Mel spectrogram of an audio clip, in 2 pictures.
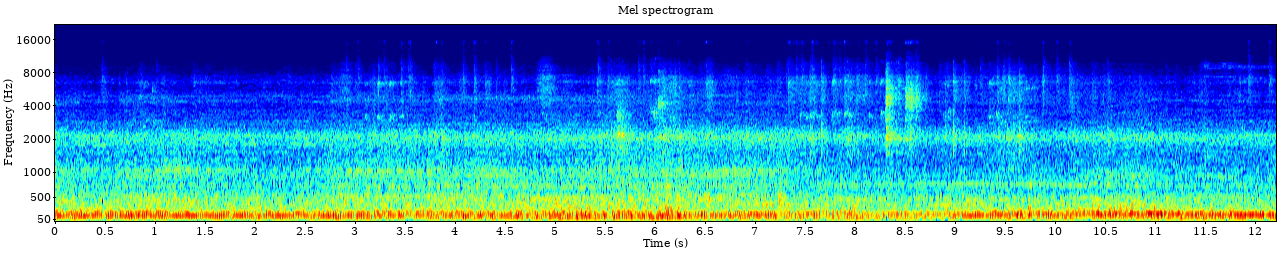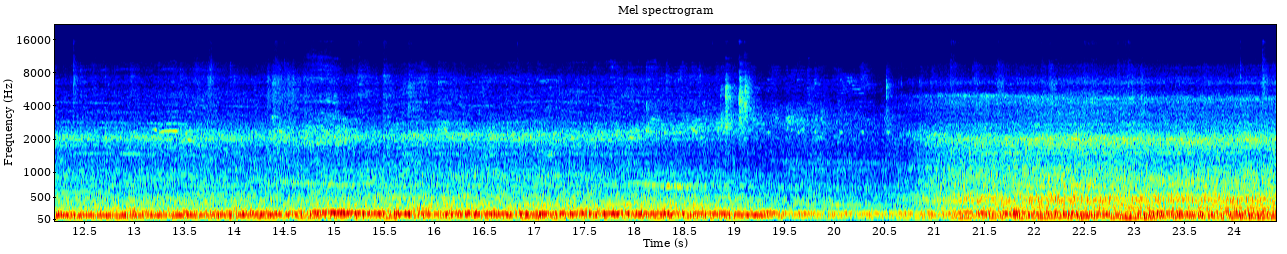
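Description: A bus engine hums and drones steadily, rising and falling in pitch as the bus speeds up and slows.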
